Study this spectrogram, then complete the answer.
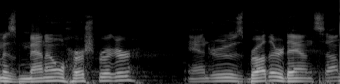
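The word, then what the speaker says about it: Manno: sir my name is mano herburger Andrew's brother Dan son like was mentioned and my name is spelled m NN o not m i n o w like some people like to say and it's a privilege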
